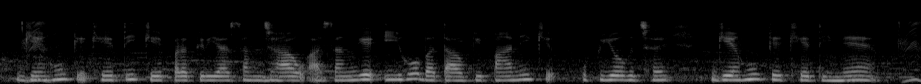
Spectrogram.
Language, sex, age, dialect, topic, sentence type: Maithili, female, 18-24, Southern/Standard, agriculture, question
